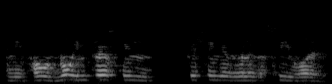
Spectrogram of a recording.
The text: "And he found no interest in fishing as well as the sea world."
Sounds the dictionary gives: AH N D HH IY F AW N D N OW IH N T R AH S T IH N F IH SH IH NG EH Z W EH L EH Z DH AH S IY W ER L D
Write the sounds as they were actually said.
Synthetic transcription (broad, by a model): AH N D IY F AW D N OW IH N T R AH S T IH N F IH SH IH NG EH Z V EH L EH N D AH S IY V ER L D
